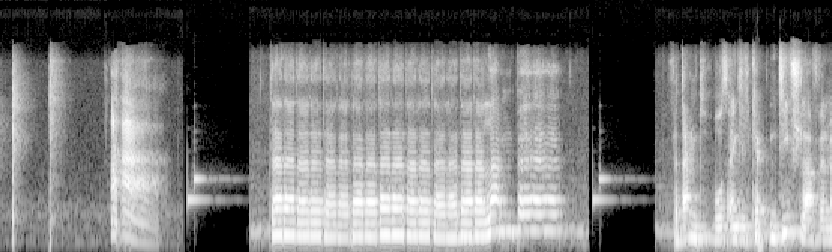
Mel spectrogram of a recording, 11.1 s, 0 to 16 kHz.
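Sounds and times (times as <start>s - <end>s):
sharp slap smacks: 0.0s - 1.0s
speech: 1.5s - 2.0s, 3.6s - 7.6s, 9.0s - 11.0s.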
